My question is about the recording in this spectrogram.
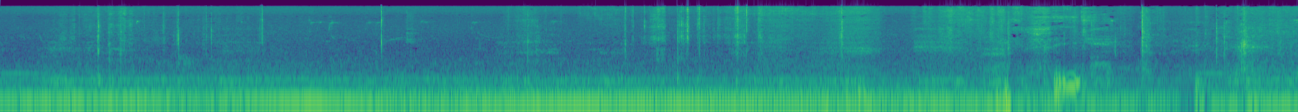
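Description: A steady low mechanical rumble, like a motor running, with faint crackles from the backing being peeled off a vinyl sticker.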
